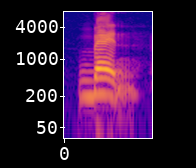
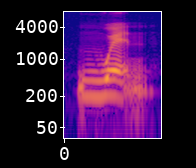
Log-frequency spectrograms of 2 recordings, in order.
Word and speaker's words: when: अगर आप अभी ठीक नहीं बोल पा रहे हैं, जैसे एक होता है बेन, बेन, ये प्रोनाउंसिएशन है, इट्स व्हेन, व्हेन।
